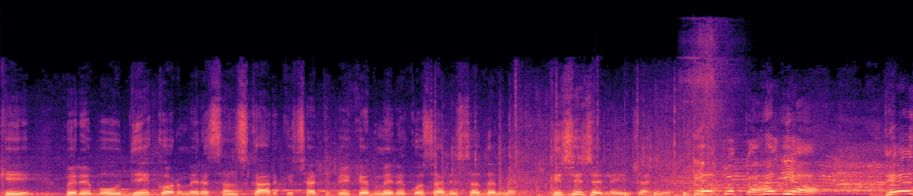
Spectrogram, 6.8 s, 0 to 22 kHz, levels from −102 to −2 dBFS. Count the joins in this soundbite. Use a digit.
1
